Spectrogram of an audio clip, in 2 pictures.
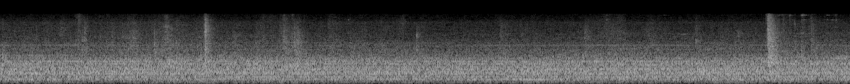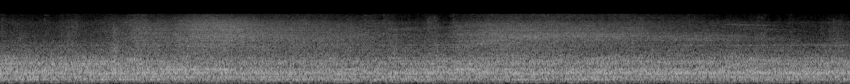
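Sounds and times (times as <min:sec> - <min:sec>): electric train running noise: 0:00.0 - 0:17.0
hiss: 0:09.7 - 0:16.0.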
